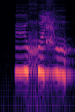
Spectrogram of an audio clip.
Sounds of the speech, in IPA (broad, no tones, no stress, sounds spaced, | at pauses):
ʉ χʷ ə ʑ o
